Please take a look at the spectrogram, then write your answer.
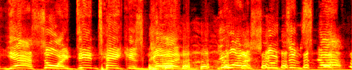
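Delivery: high, laughing mock shout; gleefully offering trouble through laughter; laughing as the reckless friend; laughing high Chloe. Voicing Chloe laughing about the gun.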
